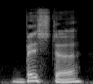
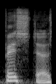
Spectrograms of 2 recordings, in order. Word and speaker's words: Bicester: well just barely yeah why is bister spelled Bicester what what's the C and the e in there for other than to just confuse non-locals Bicester is bister why it's obviously B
